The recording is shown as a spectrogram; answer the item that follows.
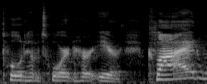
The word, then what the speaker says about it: Clyde: Clyde, what a nice name. It rhymes with slide.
